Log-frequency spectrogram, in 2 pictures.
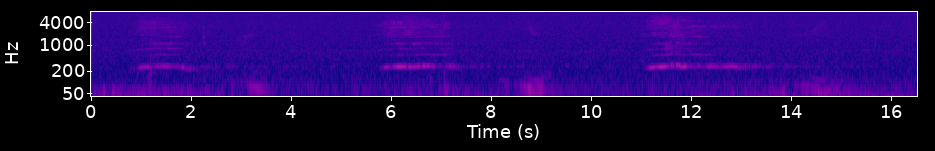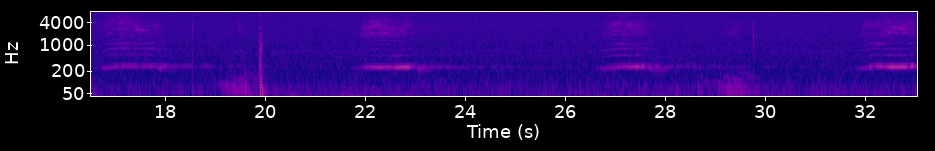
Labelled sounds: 0.9	1.8	humpback whale, 0.80 to 5.1 kHz
5.9	7.2	humpback whale, 1.1 to 5.9 kHz
11.0	12.3	humpback whale, 0.80 to 5.7 kHz
16.8	17.9	humpback whale, 0.80 to 5.2 kHz
21.9	22.8	humpback whale, 1.8 to 5.0 kHz
26.8	27.4	humpback whale, 0.80 to 6.3 kHz
31.9	33.0	humpback whale, 0.80 to 3.7 kHz

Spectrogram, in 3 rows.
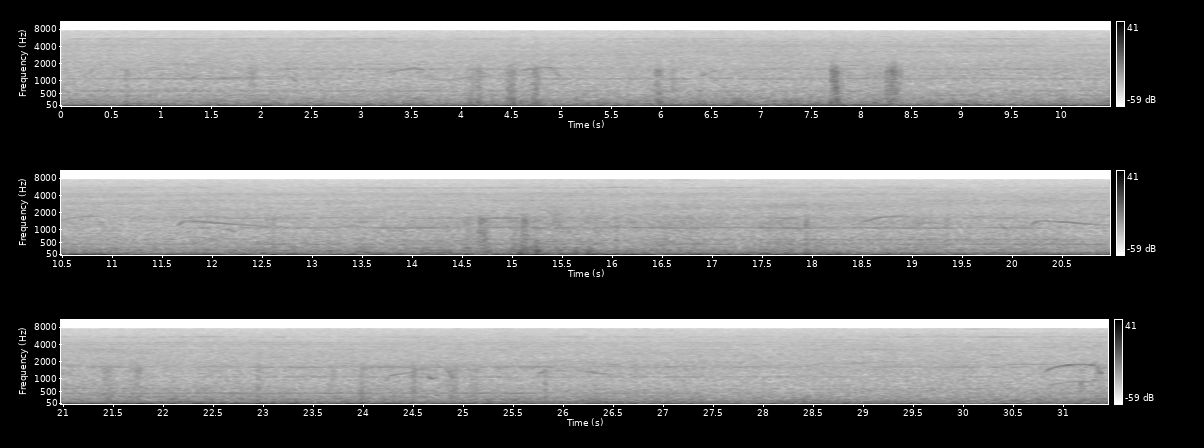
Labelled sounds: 30.7	31.4	killer whale, 0.57 to 2.0 kHz

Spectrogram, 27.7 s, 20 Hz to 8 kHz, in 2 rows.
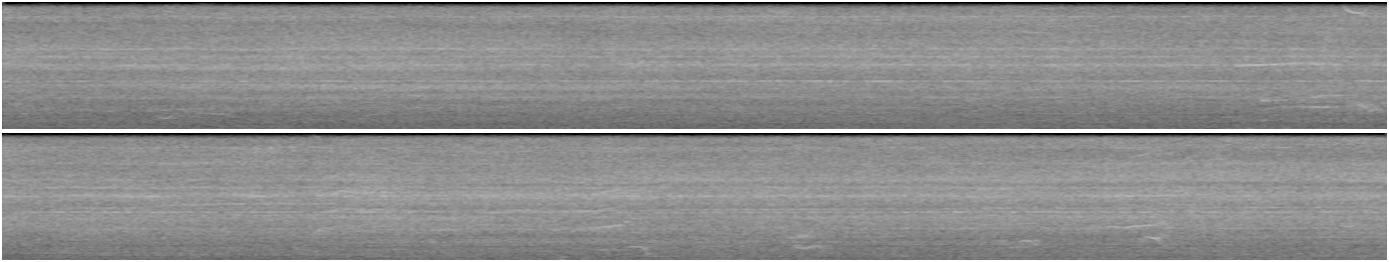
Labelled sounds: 24.9	25.5	killer whale, southern resident, 0.97 to 3.0 kHz

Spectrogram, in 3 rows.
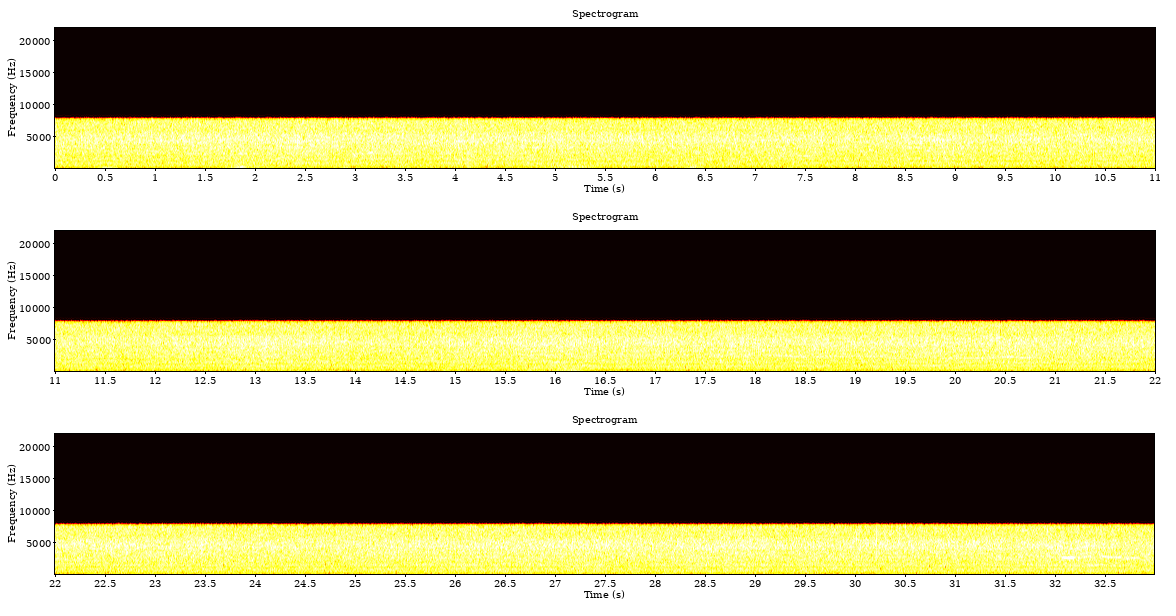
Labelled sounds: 18.1	18.5	humpback whale, 2.3 to 2.6 kHz
19.3	20.8	humpback whale, 2.0 to 2.3 kHz

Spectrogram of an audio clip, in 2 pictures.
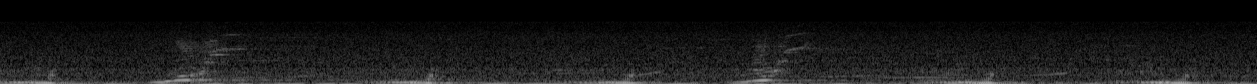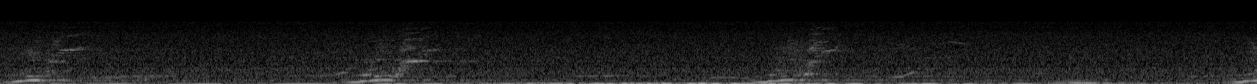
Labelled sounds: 2.1	2.5	humpback whale, 1.7 to 4.1 kHz
7.8	8.3	humpback whale, 1.6 to 4.4 kHz
13.0	13.3	humpback whale, 1.0 to 1.2 kHz
14.2	14.5	humpback whale, 1.8 to 2.2 kHz
16.6	16.9	humpback whale, 0.96 to 1.2 kHz

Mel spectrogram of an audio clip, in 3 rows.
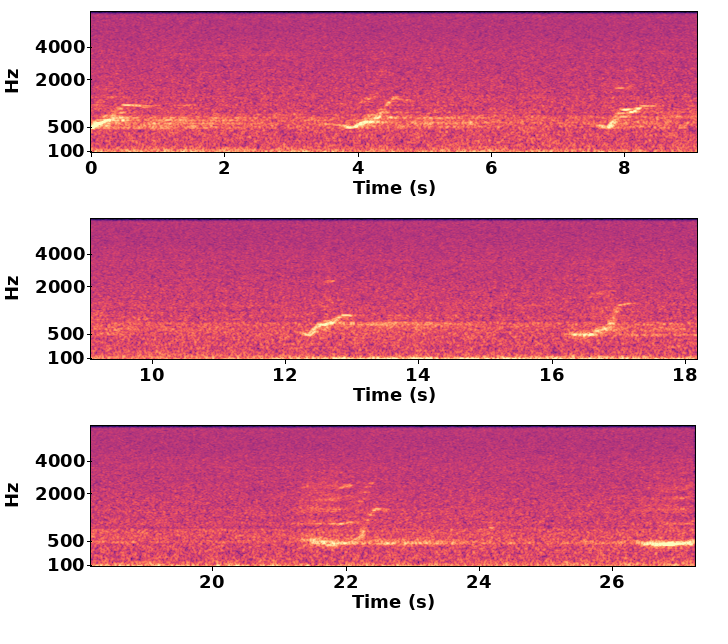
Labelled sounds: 0.3	0.9	humpback whale, 0.80 to 1.1 kHz
4.2	4.7	humpback whale, 0.80 to 1.4 kHz
7.9	8.5	humpback whale, 0.80 to 1.2 kHz
12.5	13.1	humpback whale, 0.80 to 1.0 kHz
17.0	17.2	humpback whale, 1.0 to 1.4 kHz

